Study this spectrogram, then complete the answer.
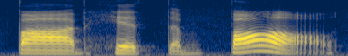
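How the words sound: The stress is on the word ball. It tells what Bob hit. "Did Bob hit the truck? No"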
